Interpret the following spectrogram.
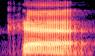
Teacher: ada sedikit dorongan udara saat mengucapkannya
